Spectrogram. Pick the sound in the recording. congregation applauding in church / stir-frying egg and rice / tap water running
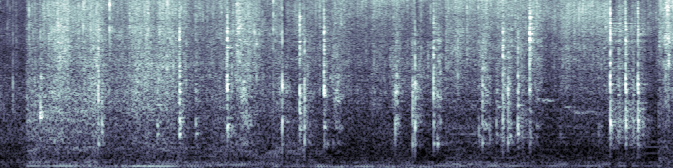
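stir-frying egg and rice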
